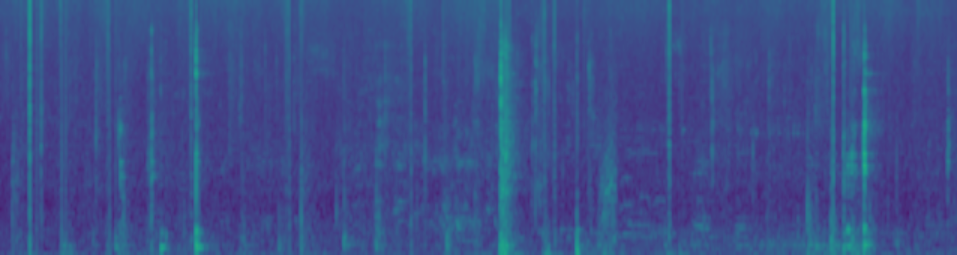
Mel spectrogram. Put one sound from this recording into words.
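Footsteps knock on a wooden stage.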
